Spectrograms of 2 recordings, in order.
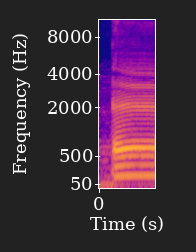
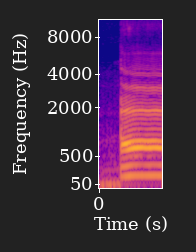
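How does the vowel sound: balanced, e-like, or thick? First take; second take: e-like; e-like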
